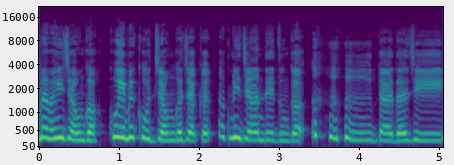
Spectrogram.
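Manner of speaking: sobbing, weeping, despairing voice. A grandfather talks to his grandchild, crying. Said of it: "अरे आप आप ऐसे रो क्यों रहे हैं?".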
